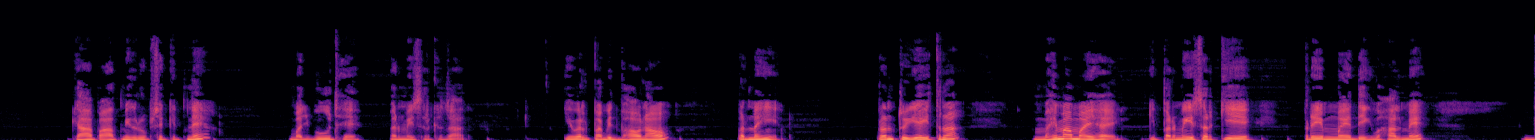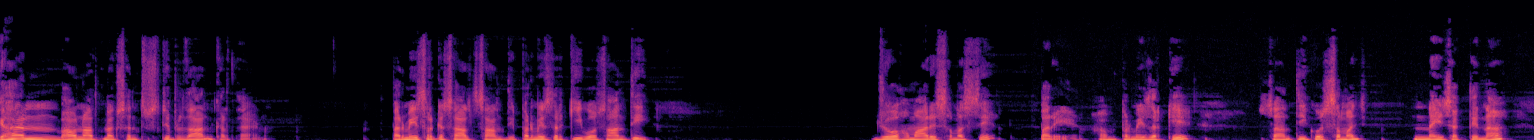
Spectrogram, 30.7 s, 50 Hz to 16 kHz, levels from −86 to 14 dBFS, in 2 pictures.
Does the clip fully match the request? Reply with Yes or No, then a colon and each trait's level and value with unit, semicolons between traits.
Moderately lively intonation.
Yes: average, 3.9 semitones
